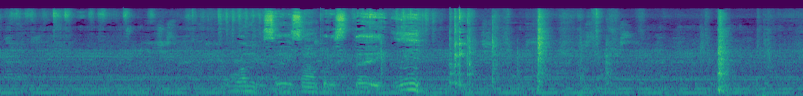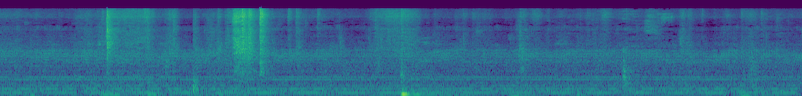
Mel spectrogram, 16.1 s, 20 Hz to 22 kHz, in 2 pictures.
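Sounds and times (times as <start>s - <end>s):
steady low hum: 0.0s - 16.0s
kitchen items clattering: 3.8s - 6.2s.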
